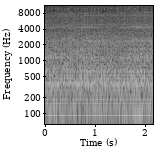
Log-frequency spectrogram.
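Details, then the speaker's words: 2002 BMW 320i 2.2 six-cylinder, warm idle, listening under the hood during an oil service; an even whirr over the engine note; source not confirmed. "And there's something whirring away. You can hear that whirring away."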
